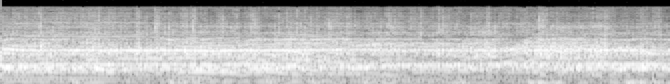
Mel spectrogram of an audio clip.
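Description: A crowd applauds and cheers steadily, with whoops and shouts over dense clapping at a loud, constant level throughout, plus a low rhythmic tone running underneath.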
